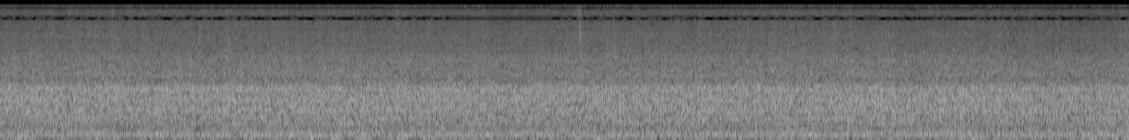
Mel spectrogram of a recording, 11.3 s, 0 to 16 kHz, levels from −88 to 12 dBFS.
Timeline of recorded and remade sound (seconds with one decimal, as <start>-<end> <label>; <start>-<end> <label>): 0.0-4.5 recorded; 4.5-5.5 remade; 5.5-11.3 recorded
